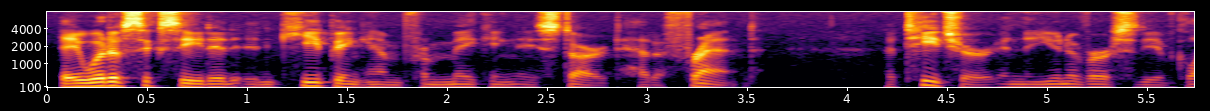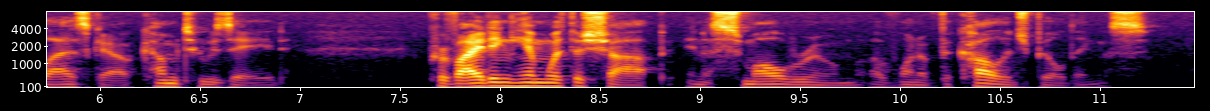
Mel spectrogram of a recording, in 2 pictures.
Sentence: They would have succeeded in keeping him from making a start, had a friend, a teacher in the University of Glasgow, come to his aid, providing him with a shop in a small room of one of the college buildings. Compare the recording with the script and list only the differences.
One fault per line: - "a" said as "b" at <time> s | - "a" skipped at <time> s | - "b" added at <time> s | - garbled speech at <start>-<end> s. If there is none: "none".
none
